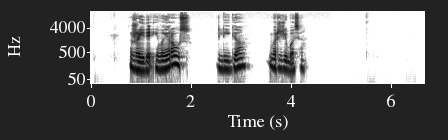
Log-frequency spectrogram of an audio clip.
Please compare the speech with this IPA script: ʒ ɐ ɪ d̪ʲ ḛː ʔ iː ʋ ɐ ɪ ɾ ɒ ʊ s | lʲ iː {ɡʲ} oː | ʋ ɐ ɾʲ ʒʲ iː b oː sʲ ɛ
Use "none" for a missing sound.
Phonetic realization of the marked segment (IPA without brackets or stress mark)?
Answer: ɡʲ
